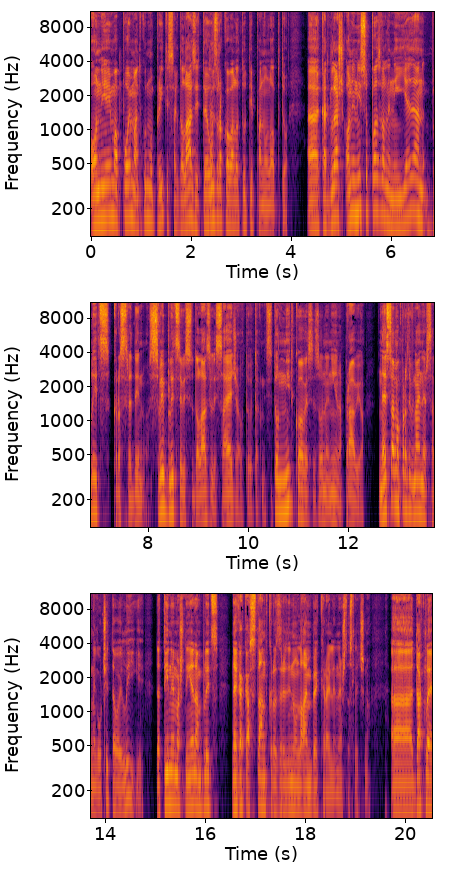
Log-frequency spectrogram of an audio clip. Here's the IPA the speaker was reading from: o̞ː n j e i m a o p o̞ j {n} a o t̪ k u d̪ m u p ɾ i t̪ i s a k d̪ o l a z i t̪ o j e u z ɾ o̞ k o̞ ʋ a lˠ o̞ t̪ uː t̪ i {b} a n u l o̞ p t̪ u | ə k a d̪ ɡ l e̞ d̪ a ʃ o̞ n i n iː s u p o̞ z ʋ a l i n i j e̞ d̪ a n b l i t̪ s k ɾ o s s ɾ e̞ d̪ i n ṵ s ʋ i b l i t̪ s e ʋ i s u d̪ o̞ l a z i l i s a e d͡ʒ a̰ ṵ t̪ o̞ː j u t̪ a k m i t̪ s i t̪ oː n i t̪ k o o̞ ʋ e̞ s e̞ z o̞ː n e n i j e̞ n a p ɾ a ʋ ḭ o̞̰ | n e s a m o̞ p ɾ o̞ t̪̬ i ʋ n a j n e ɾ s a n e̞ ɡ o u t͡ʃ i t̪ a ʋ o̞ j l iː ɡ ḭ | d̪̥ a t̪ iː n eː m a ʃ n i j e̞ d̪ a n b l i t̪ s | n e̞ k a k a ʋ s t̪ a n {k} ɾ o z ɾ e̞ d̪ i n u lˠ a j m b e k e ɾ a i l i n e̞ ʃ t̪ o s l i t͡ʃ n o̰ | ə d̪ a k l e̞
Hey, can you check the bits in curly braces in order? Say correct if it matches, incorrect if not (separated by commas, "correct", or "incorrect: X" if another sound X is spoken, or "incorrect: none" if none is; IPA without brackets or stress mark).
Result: incorrect: m, incorrect: p, correct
